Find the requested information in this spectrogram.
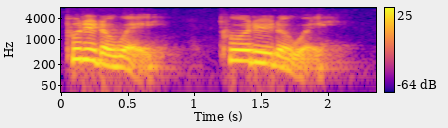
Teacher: These sounds, T and vowel, change as a sound of D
